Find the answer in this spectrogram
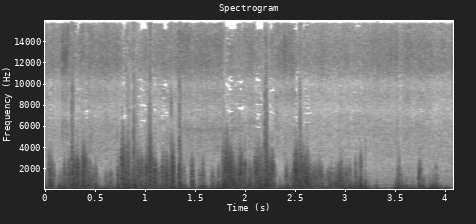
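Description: Wind buffeting the microphone in uneven gusts, a rumbling rush that swells and dips.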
